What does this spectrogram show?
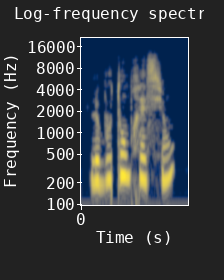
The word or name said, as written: bouton pression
